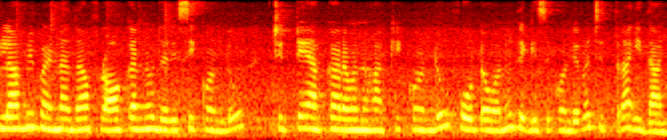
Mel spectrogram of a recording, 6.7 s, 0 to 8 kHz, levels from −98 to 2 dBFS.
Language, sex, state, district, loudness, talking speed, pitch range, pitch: Kannada, female, Karnataka, Raichur, -16 LUFS, 110 wpm, 220-250 Hz, 235 Hz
